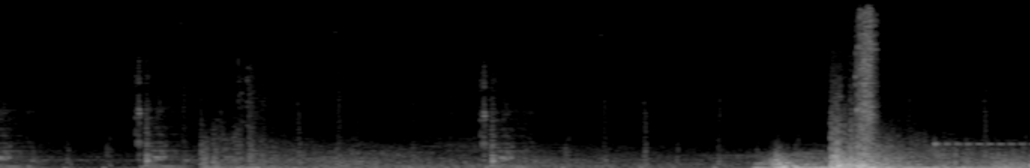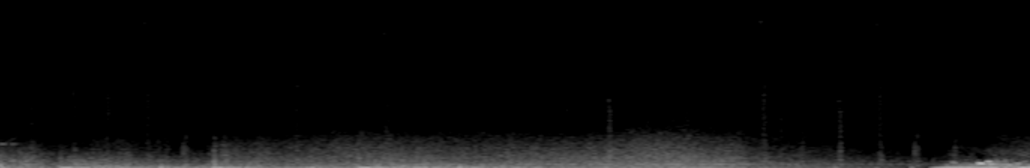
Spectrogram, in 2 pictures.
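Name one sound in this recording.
Footsteps patter quickly across grass in a game.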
